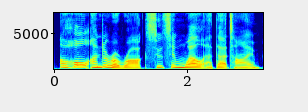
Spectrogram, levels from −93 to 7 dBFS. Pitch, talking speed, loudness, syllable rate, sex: 230 Hz, 210 wpm, -14 LUFS, 4.1 syllables/s, female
